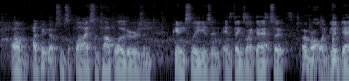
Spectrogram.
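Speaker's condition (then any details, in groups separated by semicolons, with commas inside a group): No condition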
